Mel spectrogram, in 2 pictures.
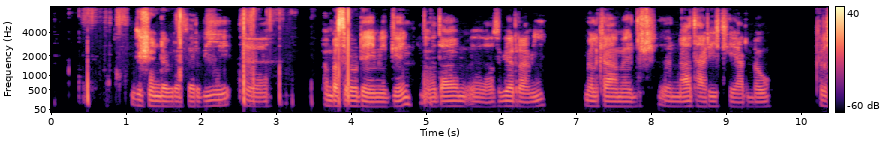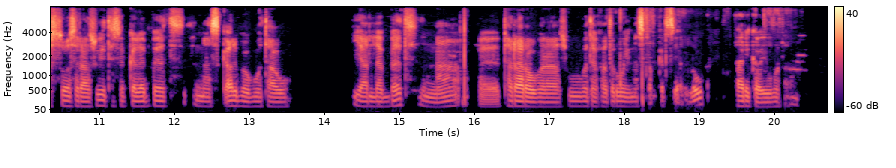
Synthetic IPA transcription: ɡɨʃənd̪əβɾəfʰəɾbi | bəmbasəɾd̪ajɛmːiɡːəɲːbət̪ʼamasɡəɾami | məlkʰamɨd̪ɾɨnːat̪ʰaɾikʰjalːəw | kʰɨɾɨst̪ʰo̞sɾasujɛt̪ʰəsəkʼːələbːət̪məskʼalbəbo̞t̪ʰaw | jalːəbːət̪ɨnːa | t̪ʰəɾʔaɾawbəɾasubət̪ʰəfət̪ʼɾowjɛməskʼəlkʼːət̪sja̰lːəw | t̪ʰaɾikʰawibot̪ʰanaw

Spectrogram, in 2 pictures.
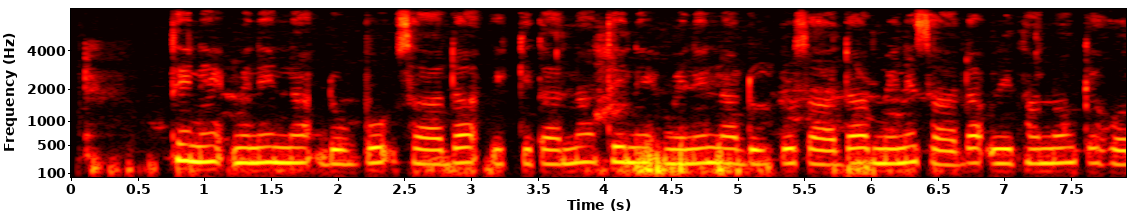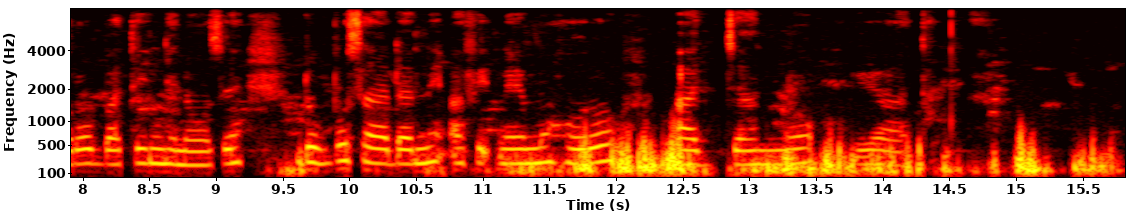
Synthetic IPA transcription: t̪ɪnɪmɪnɪnːɐd̪ʊbːʊsaːd̪ɐɪkːɪt̪ɐnːɐt̪ɪnɪmɪnɪnːɐd̪ʊbːʊsaːd̪ɐmɪnɪsaːd̪ɐʔʊjɪt̪ɐnːɔŋkːɛɦɔɾɔbɐt̪ɪɲːɛnoːsɛd̪ʊbːʊsaːd̪ɐnːɪʔɐfɪʔne̞ːmːɔɦɔɾɔɐd͡ʒːɐnːɔjaːt̪ɐ̥ɐ

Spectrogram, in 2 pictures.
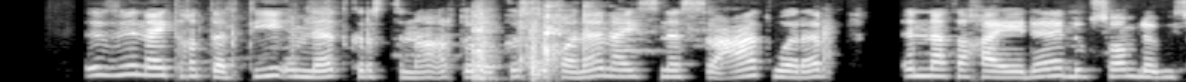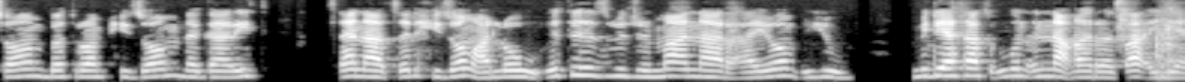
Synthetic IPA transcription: ʔɨzinajt̪ʰɨxɨt̪ʰːɐlt̪ʰiɨmnɐt̪kʰɨɾɨst̪ʰɨnaoɾt̪ʰo̞d̪okɨszɨxo̞nɐnajsɨnɐsɨɾʕat̪wɔɾɐβ | ʔɨnːat̪ʰɐxajɛd̪ɐlɨβso̞mlɐβiso̞mbɐt̪ɾo̞mħizo̞mnɐɡaɾit̪ | t͡sʼɐnat͡sʼɨlħizo̞malːɐwuʔɨt̪ʰihɨzbid͡ʒ̪ɨmːaʕɨnːaɾʔajo̞mɨjːu | mid̪ijat̪ʰat̪ɨwʊnɨnːakʼɐɾɐt͡sʼaʔɨjːɛ

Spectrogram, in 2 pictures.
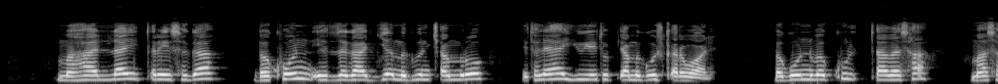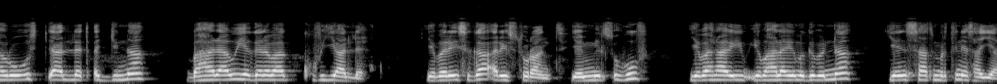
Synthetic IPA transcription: maɦalːajt̪ʼɨɾe̞sɨɡa | bəkʰo̞njɛt̪ʰəzəɡad͡ʒːɛmɨɡɨβɨnt͡ʃʼɛmːɨɾo̞ | jɛt̪ʰələjajːujɛit̪jo̞pʼjamɨɡɨbo̞t͡ʃːkʼəɾbəwal | bəɡo̞nbəkʰːult̪ʼəβəsa | masəɾo̞wʊst̪ʼjalːət̪ʼəd͡ʒːɨnːa | bahlawijɛɡələβakʰofɨjːalːə | jɛβəɾe̞sɨɡaɾe̞st̪ʰo̞ɾant̪jɛmːilsʼɨɦuf | jɛβahlawimɨɡɨβɨnːa | jɛɨnssat̪ɨmɨɾt̪ʰɨnjasajːal

